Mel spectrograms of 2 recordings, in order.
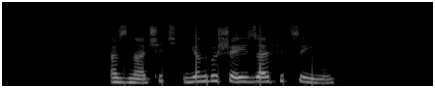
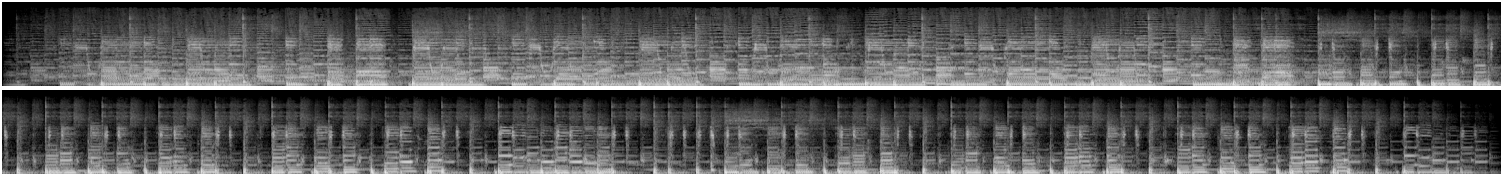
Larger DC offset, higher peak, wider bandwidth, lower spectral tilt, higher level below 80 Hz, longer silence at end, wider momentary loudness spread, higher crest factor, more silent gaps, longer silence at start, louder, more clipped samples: neither; second, -22 dBFS vs 0 dBFS; second, 8 kHz vs 17 kHz; about the same, -5 dB/octave vs -5.5 dB/octave; second, -72 dBFS vs -22 dBFS; first, 1 s vs 0.15 s; first, 11 LU vs 6 LU; about the same, 16 dB vs 14 dB; first, 1.75-1.80 s vs none; first, 1.1 s vs 0.05 s; second, -37 LUFS vs -16 LUFS; neither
